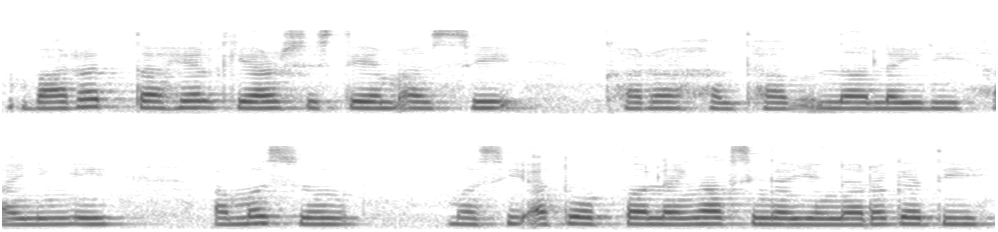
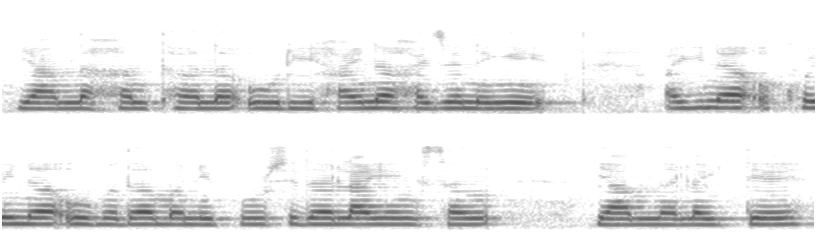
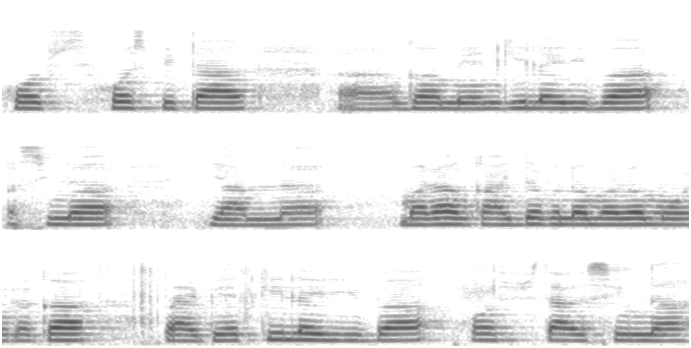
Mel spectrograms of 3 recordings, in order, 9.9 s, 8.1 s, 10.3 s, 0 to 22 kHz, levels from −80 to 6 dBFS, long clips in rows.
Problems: none marked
